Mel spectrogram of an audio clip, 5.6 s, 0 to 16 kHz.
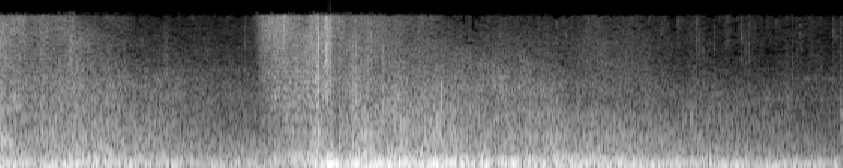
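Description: A Confringo blasting spell goes off in Hogwarts Legacy on PS5 Pro: a steady roar of rumbling game combat, then a sharp, bright explosive burst about two seconds in that fades into a lingering low rumble.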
